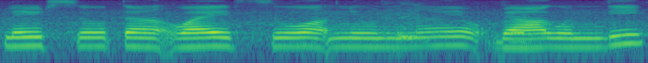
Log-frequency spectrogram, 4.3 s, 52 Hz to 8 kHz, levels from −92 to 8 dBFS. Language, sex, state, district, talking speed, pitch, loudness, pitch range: Telugu, female, Andhra Pradesh, Sri Satya Sai, 95 wpm, 195 Hz, -16 LUFS, 190-200 Hz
